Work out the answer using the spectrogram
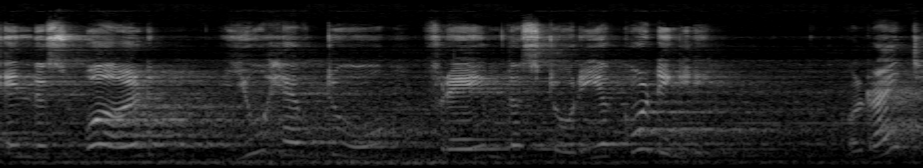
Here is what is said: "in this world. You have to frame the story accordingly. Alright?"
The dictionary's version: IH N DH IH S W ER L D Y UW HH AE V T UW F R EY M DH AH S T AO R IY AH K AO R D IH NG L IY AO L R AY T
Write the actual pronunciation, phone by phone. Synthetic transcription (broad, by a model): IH N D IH S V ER D Y UW HH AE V T UW F R EY M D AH S T AO R IY AH K AO R D IH NG L IY AO L R AY T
